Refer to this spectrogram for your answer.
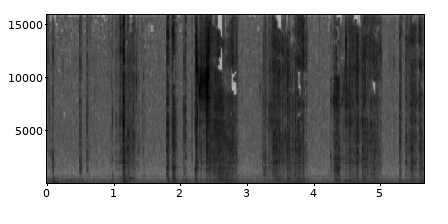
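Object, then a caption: Half watermelon, soft flesh. Long red nails scratch and tear into the soft, wet red flesh of a watermelon half resting on a plate. The result is a quiet series of bright, crackly tearing and scraping bursts with almost no low end, separated by short pauses, with a few longer, denser stretches of wet shredding.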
